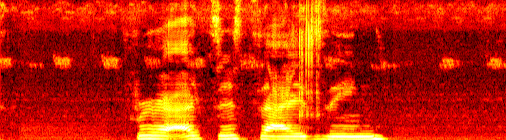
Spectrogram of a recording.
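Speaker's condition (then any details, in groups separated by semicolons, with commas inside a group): Muscular dystrophy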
